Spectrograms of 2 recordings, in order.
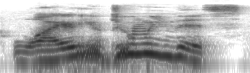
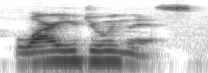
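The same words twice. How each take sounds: First: Louder, higher, drawn-out protest; slow the question into a raised wail; exasperated yell. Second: First, more contained protest; exasperated question. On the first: Scientist protests Doom Guy smashing the equipment, exasperated yell. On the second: Scientist questions Doom Guy smashing the equipment, contained exasperation. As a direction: ask it in exasperation, holding back. Acting out Hayden's rising exasperation. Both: Retold or imitated.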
